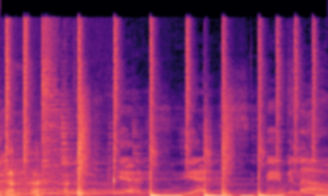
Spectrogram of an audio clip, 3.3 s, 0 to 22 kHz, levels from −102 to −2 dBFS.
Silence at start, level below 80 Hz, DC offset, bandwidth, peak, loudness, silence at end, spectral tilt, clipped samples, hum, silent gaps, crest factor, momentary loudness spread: 0 s; -20 dBFS; under 0.1%; over 20 kHz; 0 dBFS; -20 LUFS; 0 s; -4 dB/octave; under 0.1%; none; none; 18 dB; 6 LU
